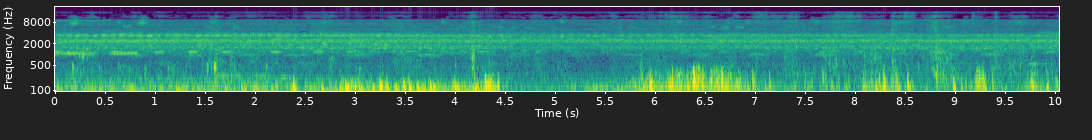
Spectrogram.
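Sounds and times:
footsteps on muddy path: 0.0s - 10.0s
frogs croaking: 0.0s - 10.0s.

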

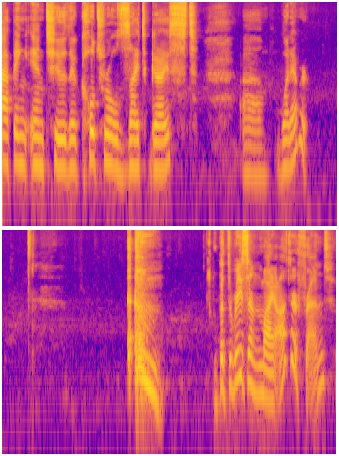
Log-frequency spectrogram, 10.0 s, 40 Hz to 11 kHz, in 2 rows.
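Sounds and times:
woman clearing her throat: 6.9s - 7.5s.

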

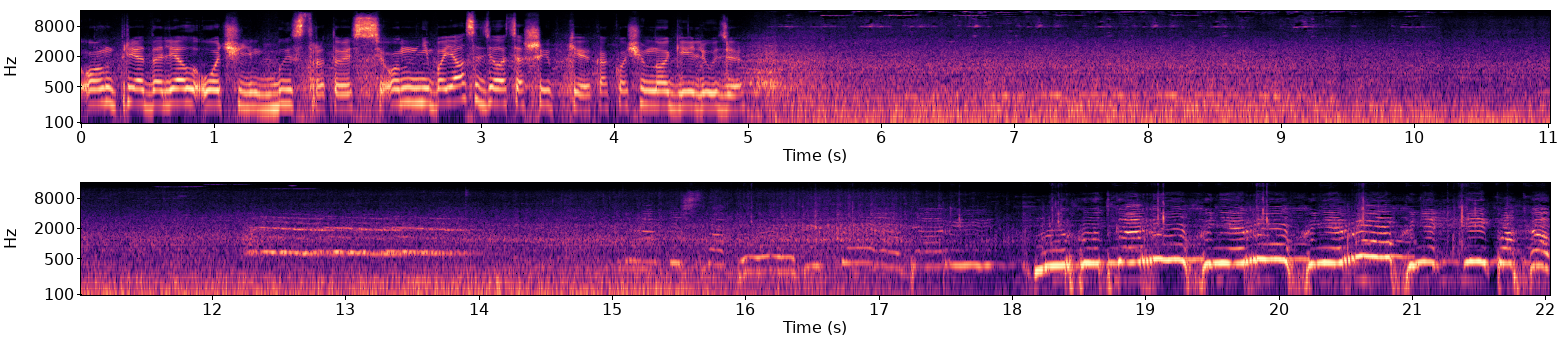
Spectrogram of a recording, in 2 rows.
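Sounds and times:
city traffic rumble: 0.0s - 22.0s
horn-like tone: 6.2s - 9.5s.

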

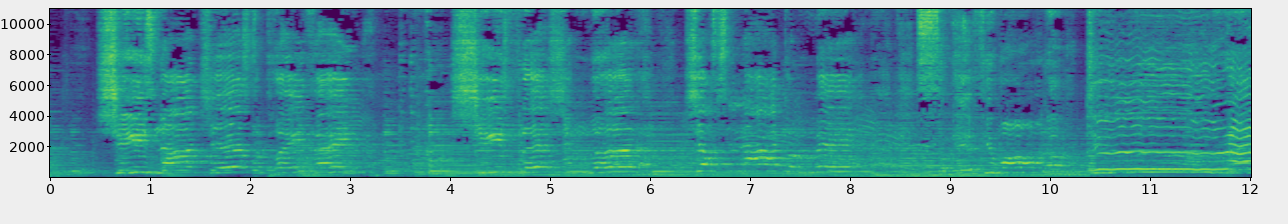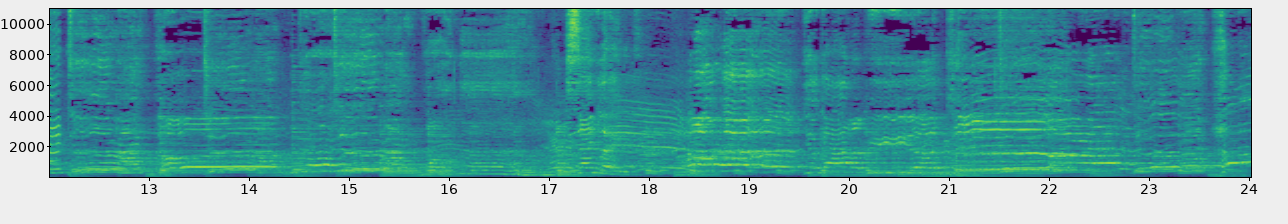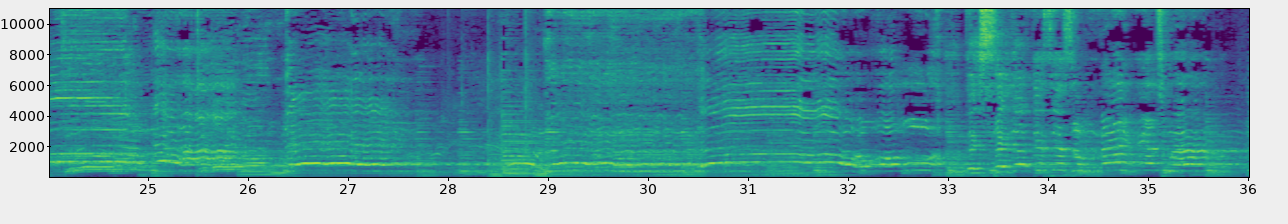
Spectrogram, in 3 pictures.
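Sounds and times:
live band playing: 0.0s - 36.0s
woman singing soul: 0.4s - 36.0s.

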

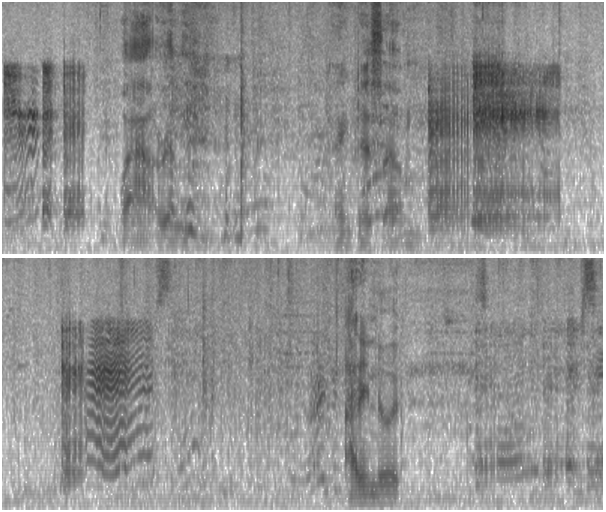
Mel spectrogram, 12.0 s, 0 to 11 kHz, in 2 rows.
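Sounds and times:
toy playing fart noise: 0.0s - 1.0s, 4.2s - 5.6s, 6.6s - 7.6s.

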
